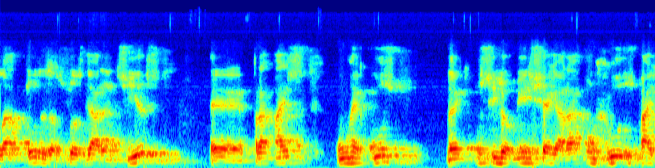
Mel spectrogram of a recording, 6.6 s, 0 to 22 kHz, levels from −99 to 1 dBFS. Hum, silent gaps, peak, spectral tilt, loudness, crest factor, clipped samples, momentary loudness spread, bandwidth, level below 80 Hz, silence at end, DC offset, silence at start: none; none; -2 dBFS; -7.5 dB/octave; -16 LUFS; 14 dB; under 0.1%; 10 LU; 7.4 kHz; -60 dBFS; 0 s; under 0.1%; 0 s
